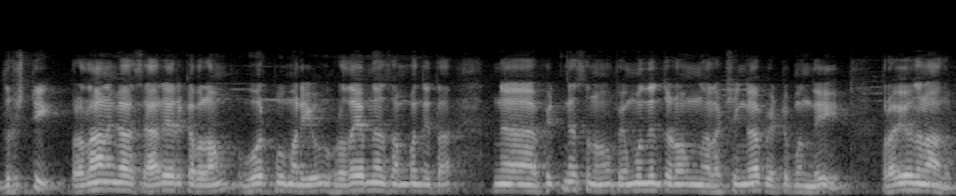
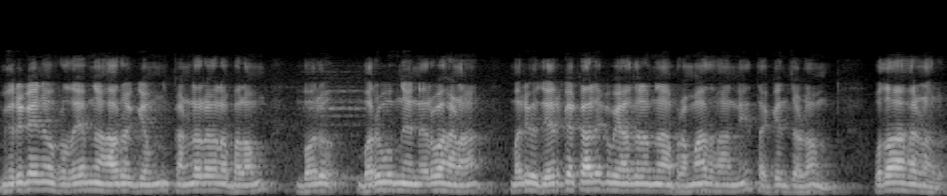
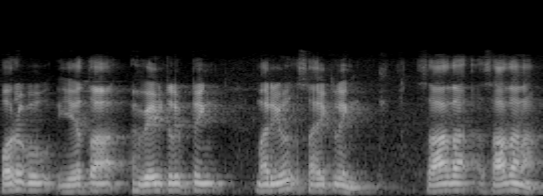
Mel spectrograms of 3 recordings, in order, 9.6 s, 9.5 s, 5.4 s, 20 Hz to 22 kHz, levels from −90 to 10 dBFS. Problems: background sounds at intervals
